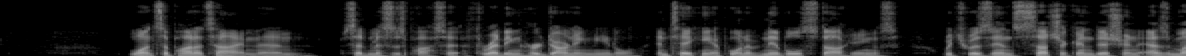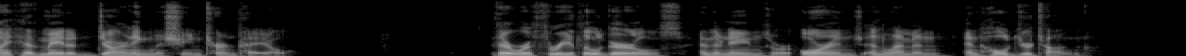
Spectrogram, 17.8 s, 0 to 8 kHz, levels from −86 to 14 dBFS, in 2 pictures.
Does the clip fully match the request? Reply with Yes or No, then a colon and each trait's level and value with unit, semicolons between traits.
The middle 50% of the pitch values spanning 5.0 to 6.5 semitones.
Yes: wide, 5.4 semitones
